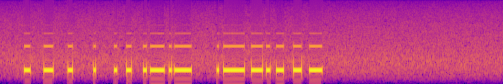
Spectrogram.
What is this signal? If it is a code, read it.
Beeps of irregular length. There is no code.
